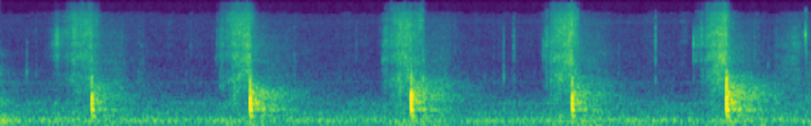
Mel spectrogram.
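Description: A knife dices onion on a cutting board: five slow, even chops about a second apart, each a soft, distinct thud against quiet background.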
